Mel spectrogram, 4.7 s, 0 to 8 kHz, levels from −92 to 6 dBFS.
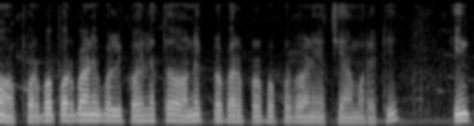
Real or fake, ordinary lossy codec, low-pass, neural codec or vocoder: real; Opus, 16 kbps; 7.2 kHz; none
